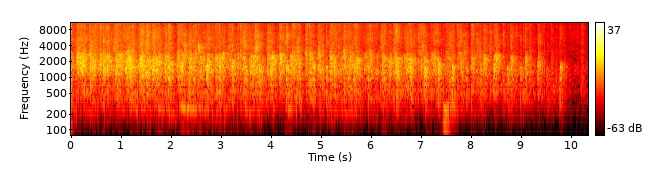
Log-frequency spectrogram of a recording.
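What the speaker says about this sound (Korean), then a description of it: "우리 함께 크게 우리 격려와 축하의 박수를 하시겠습니다." Congregation applause at a church pastor installation and ordination service, sustained, even clapping from many hands that gradually thins and fades out near the end.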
